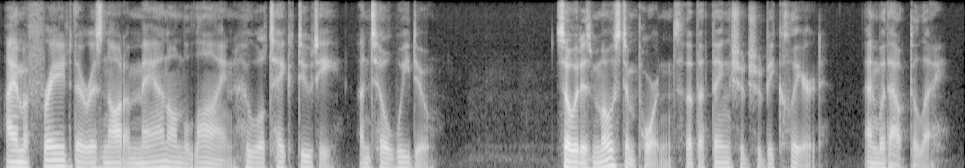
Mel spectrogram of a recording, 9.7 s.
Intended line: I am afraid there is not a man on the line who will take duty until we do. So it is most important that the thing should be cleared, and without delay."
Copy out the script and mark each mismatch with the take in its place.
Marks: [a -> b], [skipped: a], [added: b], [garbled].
I am afraid there is not a man on the line who will take duty until we do. So it is most important that the thing should [added: should] be cleared, and without delay."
